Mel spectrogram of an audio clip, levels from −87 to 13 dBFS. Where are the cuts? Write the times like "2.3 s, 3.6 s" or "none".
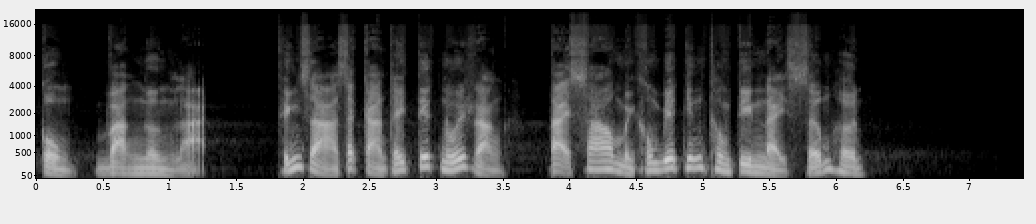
none

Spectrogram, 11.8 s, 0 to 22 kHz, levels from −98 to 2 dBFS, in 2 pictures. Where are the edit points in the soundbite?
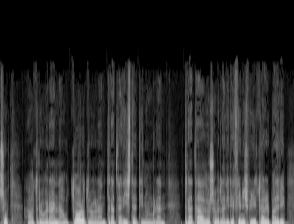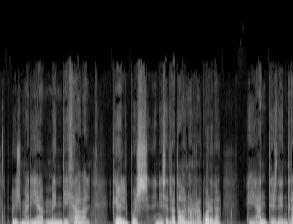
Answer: none

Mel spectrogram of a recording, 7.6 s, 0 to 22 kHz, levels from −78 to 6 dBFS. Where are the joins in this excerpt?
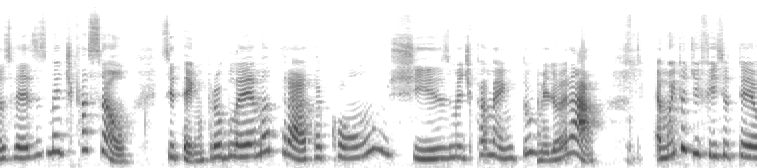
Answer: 5.4 s

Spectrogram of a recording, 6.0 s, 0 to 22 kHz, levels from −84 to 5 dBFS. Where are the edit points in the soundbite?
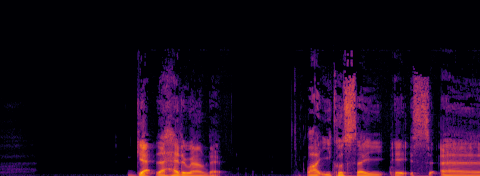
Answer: none

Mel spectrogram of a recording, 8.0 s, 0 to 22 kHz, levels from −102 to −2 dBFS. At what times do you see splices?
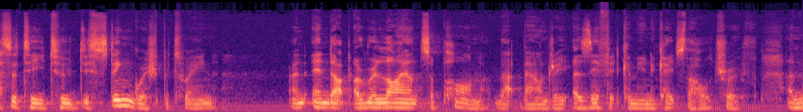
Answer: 3.5 s

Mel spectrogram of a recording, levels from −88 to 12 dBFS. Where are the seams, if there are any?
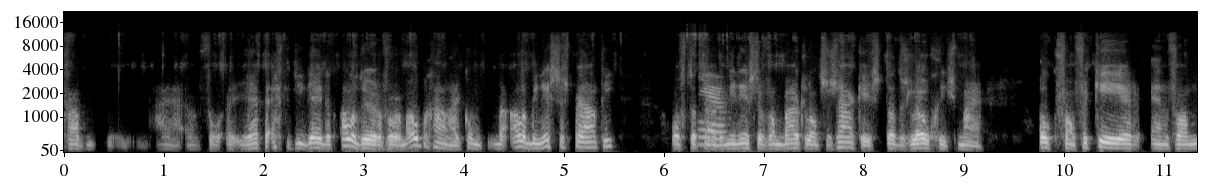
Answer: none

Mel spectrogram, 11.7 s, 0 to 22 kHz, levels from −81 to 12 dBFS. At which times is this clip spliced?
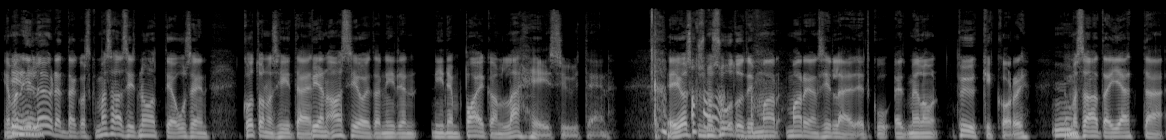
3.1 s

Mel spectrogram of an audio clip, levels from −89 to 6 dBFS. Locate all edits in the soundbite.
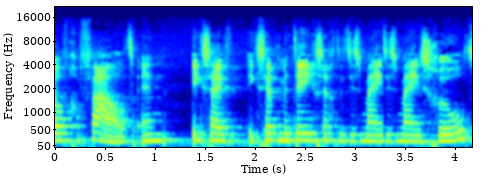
3.3 s

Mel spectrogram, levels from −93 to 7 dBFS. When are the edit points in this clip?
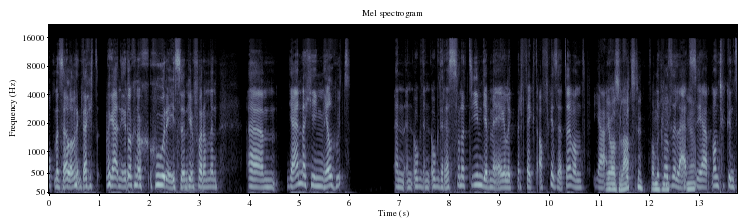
1.5 s, 2.7 s, 5.5 s, 7.5 s, 10.8 s

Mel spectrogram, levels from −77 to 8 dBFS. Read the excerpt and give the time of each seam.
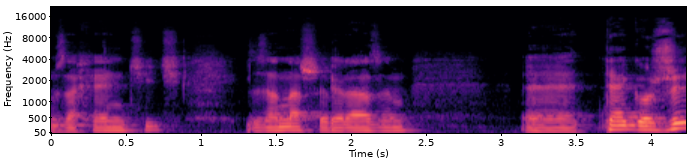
1.3 s, 1.9 s

